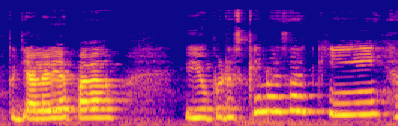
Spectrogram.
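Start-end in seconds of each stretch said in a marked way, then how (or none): 1.4-2.7 higher, naive little protest; playing up her own meek innocence; innocent, clueless. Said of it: "Así bien, bien, bien inocente, bien mensa".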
